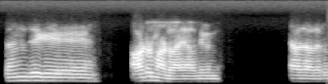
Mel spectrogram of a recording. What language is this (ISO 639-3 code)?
kan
